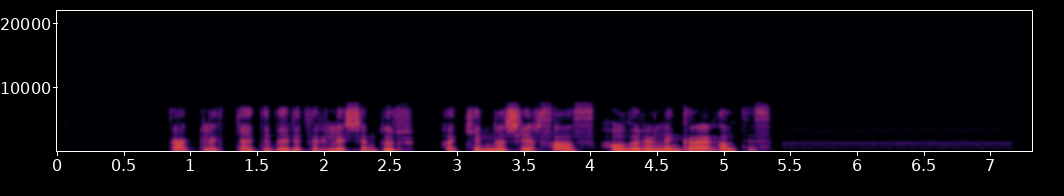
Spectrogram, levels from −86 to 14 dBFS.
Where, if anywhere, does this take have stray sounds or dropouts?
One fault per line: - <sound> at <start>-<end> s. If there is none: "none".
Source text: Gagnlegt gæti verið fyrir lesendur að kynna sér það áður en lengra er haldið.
none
